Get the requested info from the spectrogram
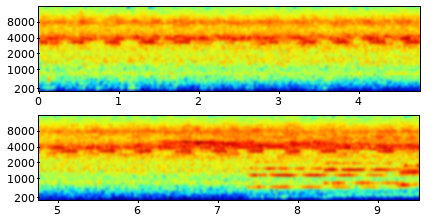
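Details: Bell cricket chorus heard as night grows gradually brighter toward dawn: steady pulsed insect trilling, rapid repeated chirps, with faint tonal hum and later clear whistled notes entering near the end.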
